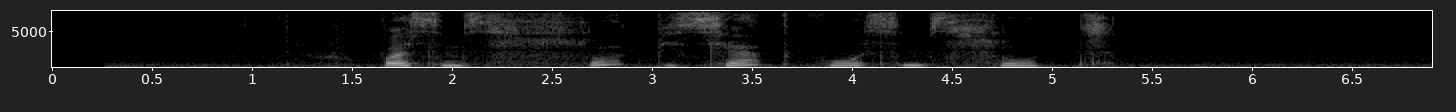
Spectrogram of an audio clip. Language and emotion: Russian, neutral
